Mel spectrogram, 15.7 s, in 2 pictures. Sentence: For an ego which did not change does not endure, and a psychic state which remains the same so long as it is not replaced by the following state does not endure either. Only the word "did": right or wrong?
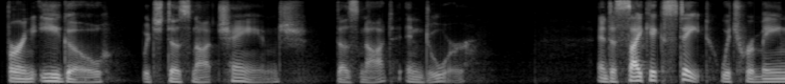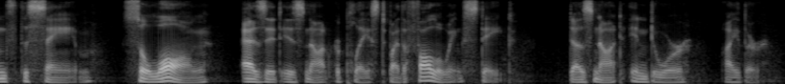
wrong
